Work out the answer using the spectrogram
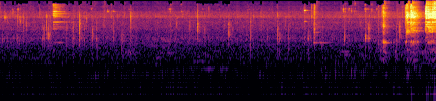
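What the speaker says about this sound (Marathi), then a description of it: "कडकडीत तेल झाले की त्यात आपण अद्रक टाकायची पहिल्या परत, त्यानंतर जिरं मोहरी टाकायची" Ginger, cumin and mustard seeds fry in very hot oil for a dosa potato filling, giving a steady crackling sizzle with scattered pops that grow louder and sharper near the end.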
